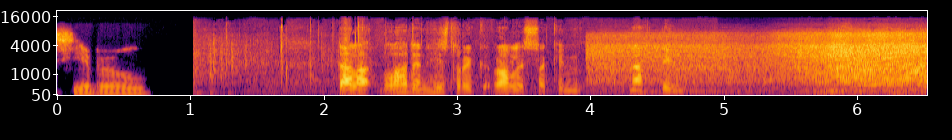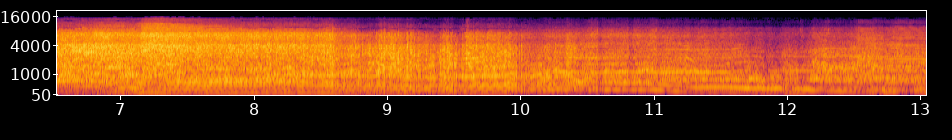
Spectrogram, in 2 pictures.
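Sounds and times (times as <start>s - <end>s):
rally car engine at high revs: 5.4s - 13.0s.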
